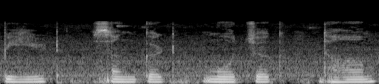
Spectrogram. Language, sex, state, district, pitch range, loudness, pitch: Hindi, male, Haryana, Rohtak, 115-125 Hz, -17 LUFS, 120 Hz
